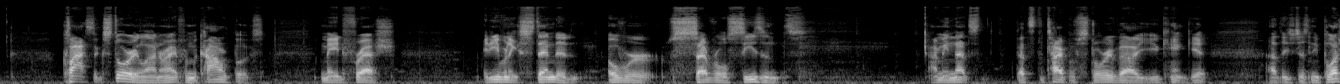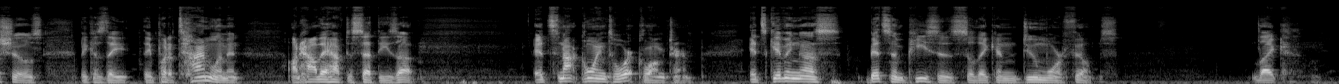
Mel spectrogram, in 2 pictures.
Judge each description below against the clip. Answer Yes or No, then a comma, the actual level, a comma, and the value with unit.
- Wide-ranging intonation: Yes, wide, 5.8 semitones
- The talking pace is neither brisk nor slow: Yes, average, 150 wpm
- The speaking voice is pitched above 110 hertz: No, very low, 95 Hz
